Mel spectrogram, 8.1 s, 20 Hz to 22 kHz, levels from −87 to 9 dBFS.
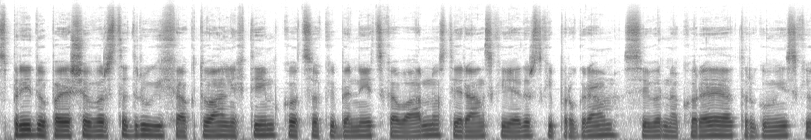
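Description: Nothing stood out as a technical problem on listening to this speech recording.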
